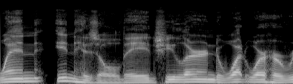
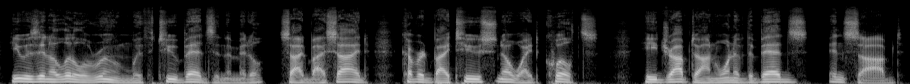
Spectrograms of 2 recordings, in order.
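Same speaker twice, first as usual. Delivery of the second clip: ordinary delivery, nothing marked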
